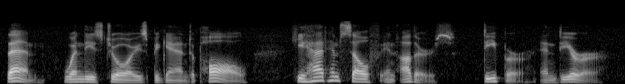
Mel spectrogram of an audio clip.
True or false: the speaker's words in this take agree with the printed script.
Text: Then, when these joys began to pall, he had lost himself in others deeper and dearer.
false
